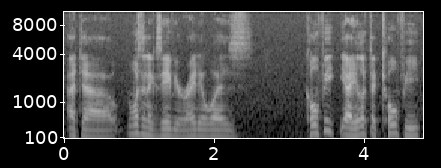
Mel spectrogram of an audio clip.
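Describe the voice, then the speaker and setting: A man's voice: mid-range voice, measured pace. A man co-hosting a casual chat, joking around and laughing easily. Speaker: podcast co-host.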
